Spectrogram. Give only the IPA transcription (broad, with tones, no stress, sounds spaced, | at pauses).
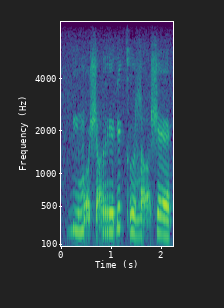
ɠ i˨ m ɔ̰˦ ʃ ɑ̰˨ r ɪ˨ ɗ ɪ˦ kʼ ʊ˦˨ ɮ ɑ̰˦ ʃ ɛ˦˨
